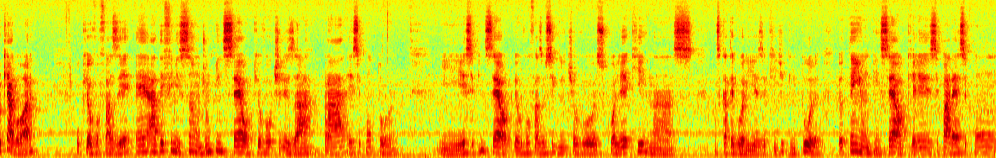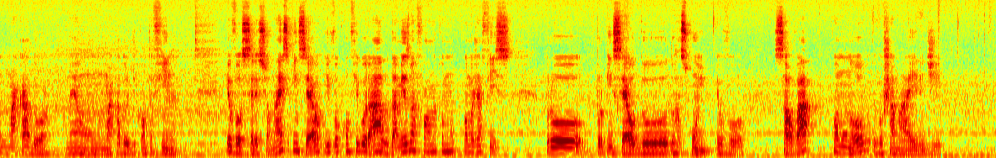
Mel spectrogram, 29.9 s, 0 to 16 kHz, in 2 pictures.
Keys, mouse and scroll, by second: 7.7 right click, 9.3 click, 11.3 click, 16.9 click, 20.2 click, 27.2 click, 28.6 click.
